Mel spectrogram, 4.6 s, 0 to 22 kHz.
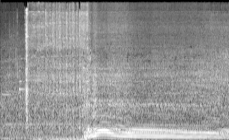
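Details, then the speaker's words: Wrecked McLaren 570S, started with its existing battery: a quick crank, then it catches cleanly, flares and settles into a smooth, even idle with no misses or knocks. It sounds good, and temperatures look normal, rising to 197. "Sounds good when it starts. Temperatures look normal."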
